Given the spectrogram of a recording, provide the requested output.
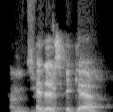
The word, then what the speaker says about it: Edelzwicker: The Edelzwicker, have I pronounced that correctly? Edelzwicker.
